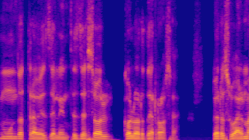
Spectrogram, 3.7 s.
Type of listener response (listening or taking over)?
listening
